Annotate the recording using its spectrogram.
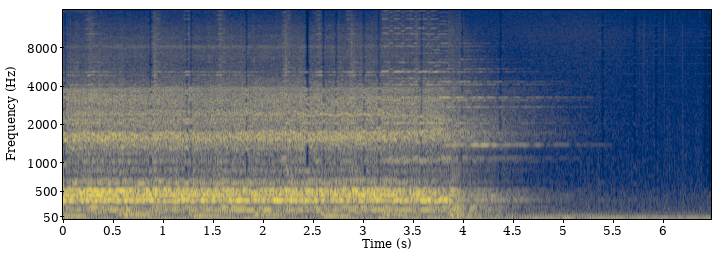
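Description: Sing-along chorus holding the final chord of the song on a vinyl record, fading out about four seconds in. Faint record surface noise is left after the fade.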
